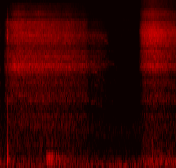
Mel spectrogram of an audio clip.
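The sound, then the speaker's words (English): A slow, deep breath drawn in through the nose into the belly during a breathing exercise, then a pause and a steady exhale through the nose, airy with a hissing, slightly snorting texture and no talking. “I'm going to take a deep breath in now, just through the nose and out through the nose, and really just focus on breathing into your belly.”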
